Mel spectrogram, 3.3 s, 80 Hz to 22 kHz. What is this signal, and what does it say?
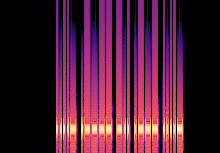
Morse code, heard as a keyed tone, about 46 wpm, 700 Hz. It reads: 41DJ4
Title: Five Challenging Letter-Number Combinations 45wpm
